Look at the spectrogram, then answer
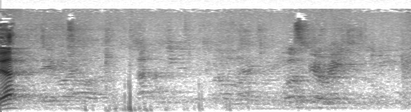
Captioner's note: audience members chattering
